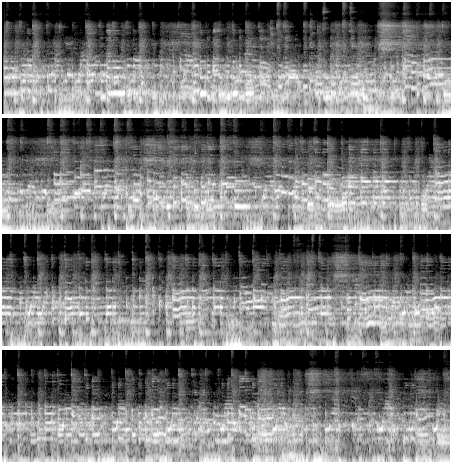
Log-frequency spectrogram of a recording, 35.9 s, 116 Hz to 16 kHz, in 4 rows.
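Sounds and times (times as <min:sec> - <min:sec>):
bass guitar line: 0:00.0 - 0:35.9
quick guitar melody: 0:00.0 - 0:35.9.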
